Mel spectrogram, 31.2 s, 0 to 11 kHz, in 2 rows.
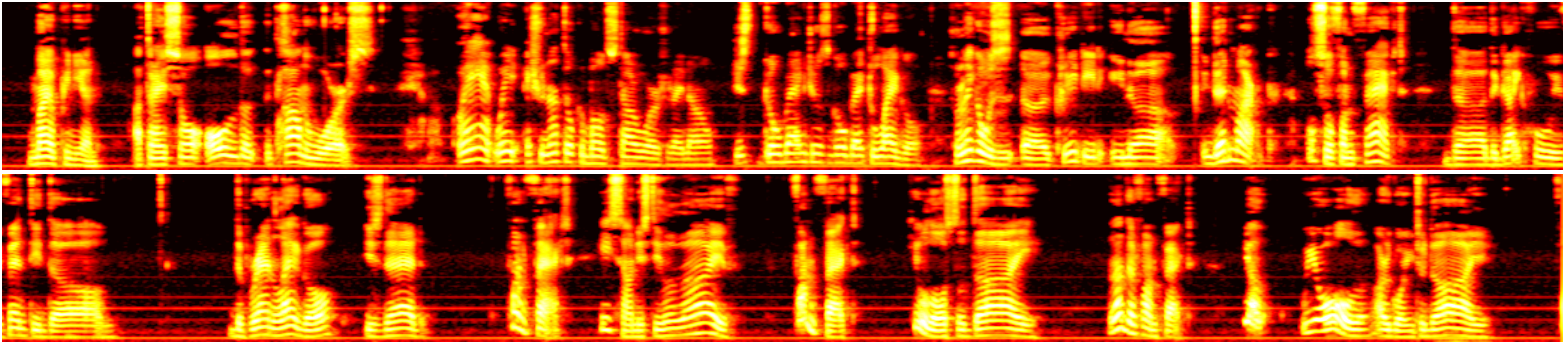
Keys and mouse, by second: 20.2-22.0 middle drag, 24.2 e, 24.7 s.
